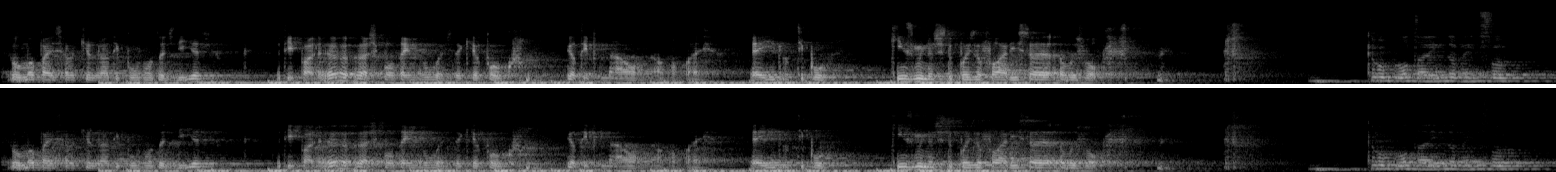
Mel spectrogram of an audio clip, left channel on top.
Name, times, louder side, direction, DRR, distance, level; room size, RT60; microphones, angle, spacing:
voice 1, 0.1-2.1 2.8-5.3 5.7-7.2 7.5-8.4 8.9-11.7 12.2-12.5, left 2 dB, 80° left, 2 dB, 1.1 m, -29 dB
sound 1, 1.0-1.4 2.0-2.2 2.7-2.8 3.2-3.6 4.1-4.5 4.9-5.0 5.5-5.9 6.5-7.0 7.5-8.1 8.8-9.8, equal, 20° right, 5.2 m, -29 dB
voice 2, 13.7-15.1, left 1 dB, 50° left, 6 dB, 2.2 m, -34 dB
22.5 x 14.0 x 9.7 m, 2.2 s
head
